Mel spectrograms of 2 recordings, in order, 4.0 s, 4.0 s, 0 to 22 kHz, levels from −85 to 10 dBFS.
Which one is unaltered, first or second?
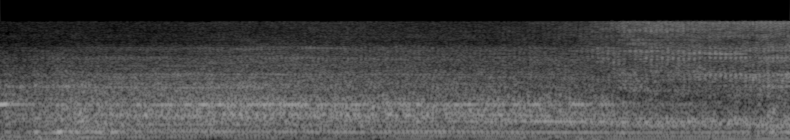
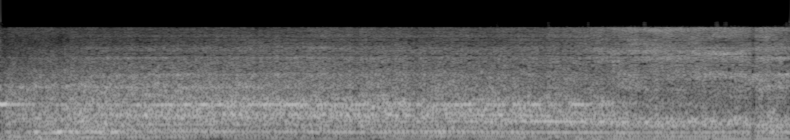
first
